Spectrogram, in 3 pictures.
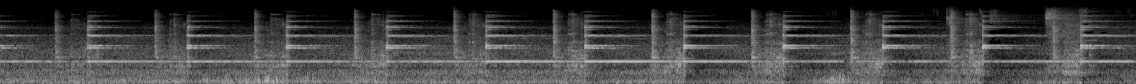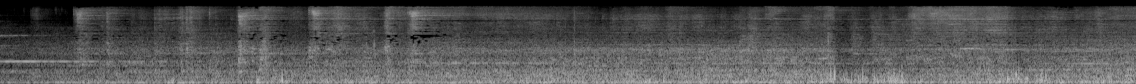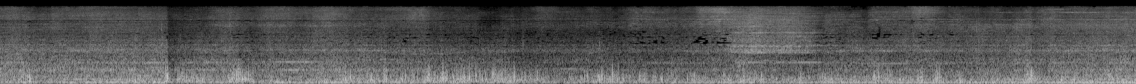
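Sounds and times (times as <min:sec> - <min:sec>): train bell ringing: 0:00.0 - 0:12.7
train cars rumbling: 0:00.0 - 0:34.0.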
